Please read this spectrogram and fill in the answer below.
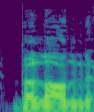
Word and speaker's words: Boulogne: Bush is because it's from the British pronunciation, the mistaken pronunciation of Boulogne Bush. There's a French port in Bologna where Henry VIII was victorious in battle. What? So it's a tribute to Henry VIII, but people couldn't say Boulogne.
